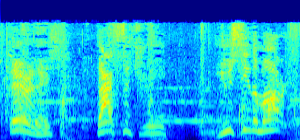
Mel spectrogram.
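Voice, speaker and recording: Hurt game woodsman, gravelly, raspy, high-pitched, lively, blunt and bossy. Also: normal speed, music in the background, heavily acted. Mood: gruff. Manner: blunt, curses, barks orders. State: hurt and short of breath. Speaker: video game character.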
